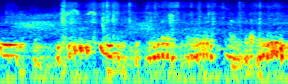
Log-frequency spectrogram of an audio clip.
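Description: Pigeons coo repeatedly inside a pigeon loft during the hot summer season, several birds overlapping in soft, rhythmic, throaty phrases close by, with faint rustling between calls.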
